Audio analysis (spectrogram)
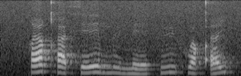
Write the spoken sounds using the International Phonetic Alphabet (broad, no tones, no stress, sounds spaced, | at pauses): q i qʰ e x e m y n e k y f u qʼ i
